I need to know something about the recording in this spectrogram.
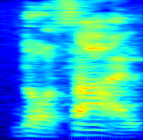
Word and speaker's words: Dosal: It's actually we like as a Mexican person we like to say do but my last name is pronounced dozel. Sometimes people say do it's not do as my theo vito would say it's not dozel. It is dosal or my uncleto dosal. My last name is dosal.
